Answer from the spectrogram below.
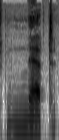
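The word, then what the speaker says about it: .NET: Someone writes this: I keep getting a pop-up that says there's some problem with Microsoft Net Framework. I assume that NET, that's intended to be pronounced as a word.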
